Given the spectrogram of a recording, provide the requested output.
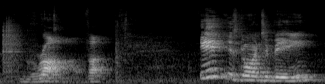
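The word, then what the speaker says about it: grave: known as the graph looks like grade but it is pronounced grav it is going to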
